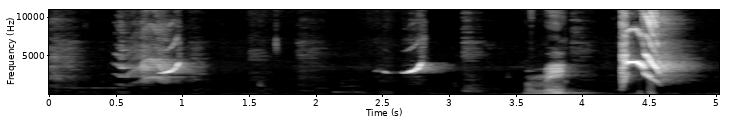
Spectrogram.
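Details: Talking parrot giving short, sharp upward-slurred whistles, three spaced notes, with one low human word between the last two.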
